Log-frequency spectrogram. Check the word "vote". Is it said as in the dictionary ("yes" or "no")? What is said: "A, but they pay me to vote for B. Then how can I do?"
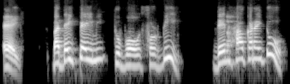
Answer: no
